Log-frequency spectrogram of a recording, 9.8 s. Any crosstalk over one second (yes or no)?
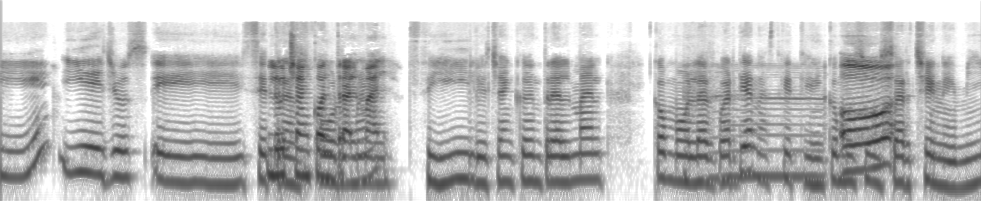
yes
